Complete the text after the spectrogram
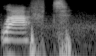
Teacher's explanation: the ED sound doesn't make a syllable so it's laughed sounds like a tea I've got one more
